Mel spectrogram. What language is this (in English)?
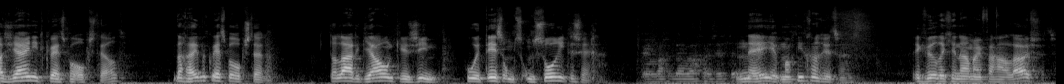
Dutch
